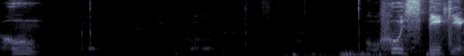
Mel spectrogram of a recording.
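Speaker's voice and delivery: rough, wild-edged rasp. Describing what the listener hears, voicing an unseen figure in a raspy voice. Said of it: "you hear a raspy voice saying".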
